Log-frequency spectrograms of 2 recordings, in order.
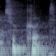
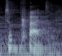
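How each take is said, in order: First: The vowel is a rounded 'u' sound. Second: The vowel is an open 'a'-like sound. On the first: The speaker calls it wrong. "e não é to cut" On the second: The speaker calls it right. "existem outras palavras que têm som de A"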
